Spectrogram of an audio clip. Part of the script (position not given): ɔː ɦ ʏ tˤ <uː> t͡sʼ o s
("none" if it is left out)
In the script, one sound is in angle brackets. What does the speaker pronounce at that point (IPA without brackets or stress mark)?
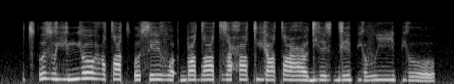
ʏː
